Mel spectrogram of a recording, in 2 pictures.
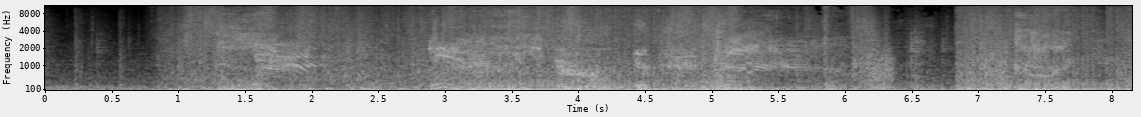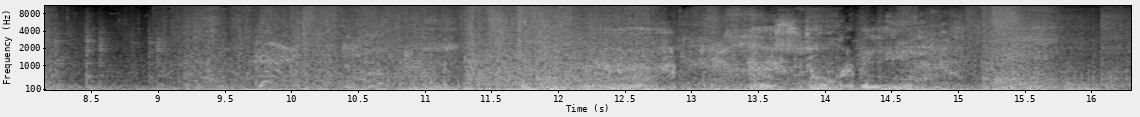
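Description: Rapid rifle fire rattles in bursts.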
